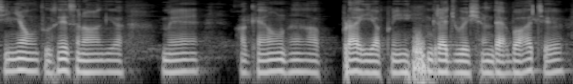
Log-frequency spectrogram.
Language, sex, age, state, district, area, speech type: Dogri, male, 18-30, Jammu and Kashmir, Udhampur, rural, spontaneous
